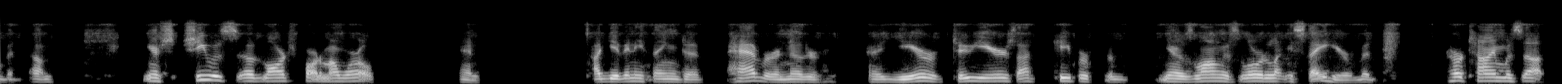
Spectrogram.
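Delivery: voice getting choked up while speaking. Thanking someone and talking about losing her dog Piglet, choked up. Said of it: "it's kind of choking me up a little bit right now".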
